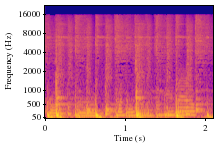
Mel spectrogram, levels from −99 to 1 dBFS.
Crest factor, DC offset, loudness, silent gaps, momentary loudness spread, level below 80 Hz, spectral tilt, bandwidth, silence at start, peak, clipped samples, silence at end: 16 dB; under 0.1%; -18 LUFS; none; 4 LU; -24 dBFS; -5.5 dB/octave; 16 kHz; 0 s; 0 dBFS; under 0.1%; 0 s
